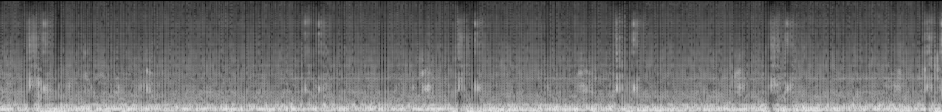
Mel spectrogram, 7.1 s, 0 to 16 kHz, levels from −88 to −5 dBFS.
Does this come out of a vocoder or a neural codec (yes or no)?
yes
